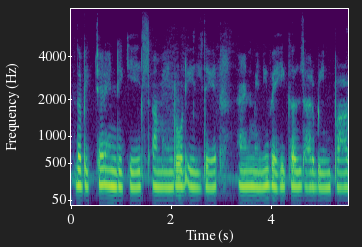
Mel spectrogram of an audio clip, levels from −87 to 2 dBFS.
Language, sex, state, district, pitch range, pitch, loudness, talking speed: English, female, Haryana, Rohtak, 185-195 Hz, 190 Hz, -18 LUFS, 150 wpm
